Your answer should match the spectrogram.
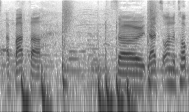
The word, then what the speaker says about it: Abaca: a bastard village so it's spelt as a BAC a Ibaka by you pronounced to see as a fur so it's a bata so that's on the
